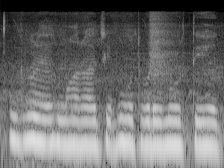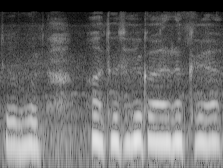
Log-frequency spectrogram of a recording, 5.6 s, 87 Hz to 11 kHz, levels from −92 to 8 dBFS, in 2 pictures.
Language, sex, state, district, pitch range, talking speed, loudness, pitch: Hindi, female, Haryana, Jhajjar, 165-185 Hz, 150 wpm, -13 LUFS, 175 Hz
